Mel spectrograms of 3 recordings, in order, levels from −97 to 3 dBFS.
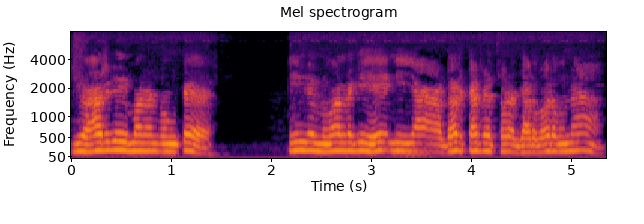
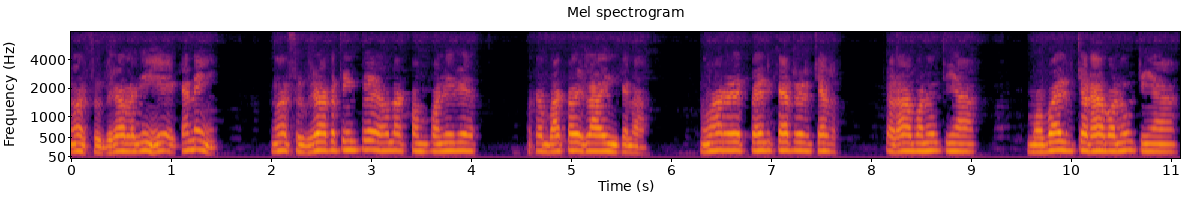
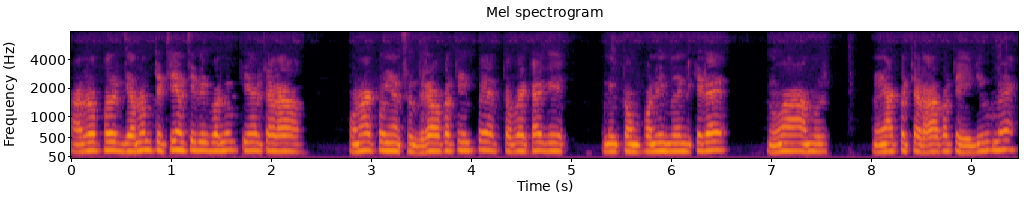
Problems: none marked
